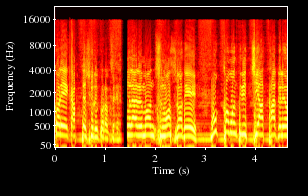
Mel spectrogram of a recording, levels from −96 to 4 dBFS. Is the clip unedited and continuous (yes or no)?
no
